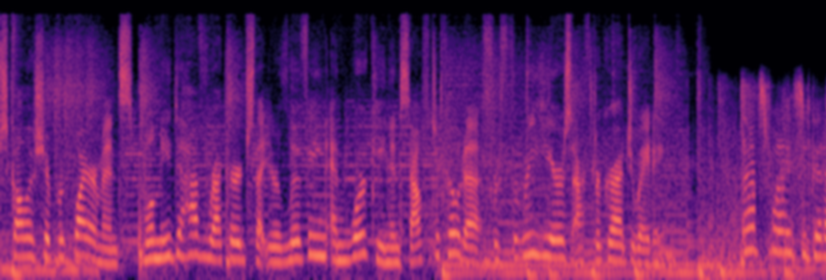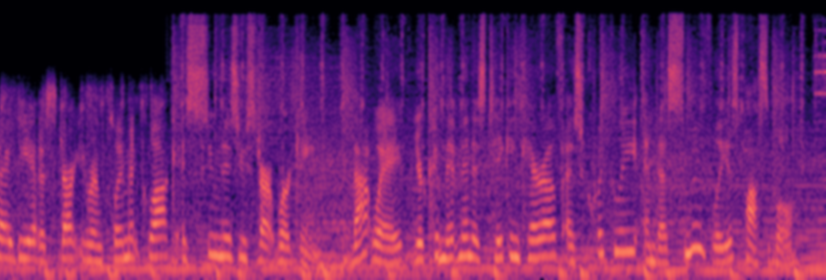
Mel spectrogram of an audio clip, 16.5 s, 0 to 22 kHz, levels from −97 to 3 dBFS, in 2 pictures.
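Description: From 6.87 s to 11.47 s there is a call bitrate drop: the connection's bandwidth estimate collapsed and the encoder was forced to spend far fewer bits, with the sound pointing to a fall from around 48 kbps to roughly 8 kbps. The coding grows coarse and rough, and the audio bandwidth shrinks from 20 kHz to 8 kHz, muffling the top end. The worst stretch lasts about 1.04 s before quality recovers.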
